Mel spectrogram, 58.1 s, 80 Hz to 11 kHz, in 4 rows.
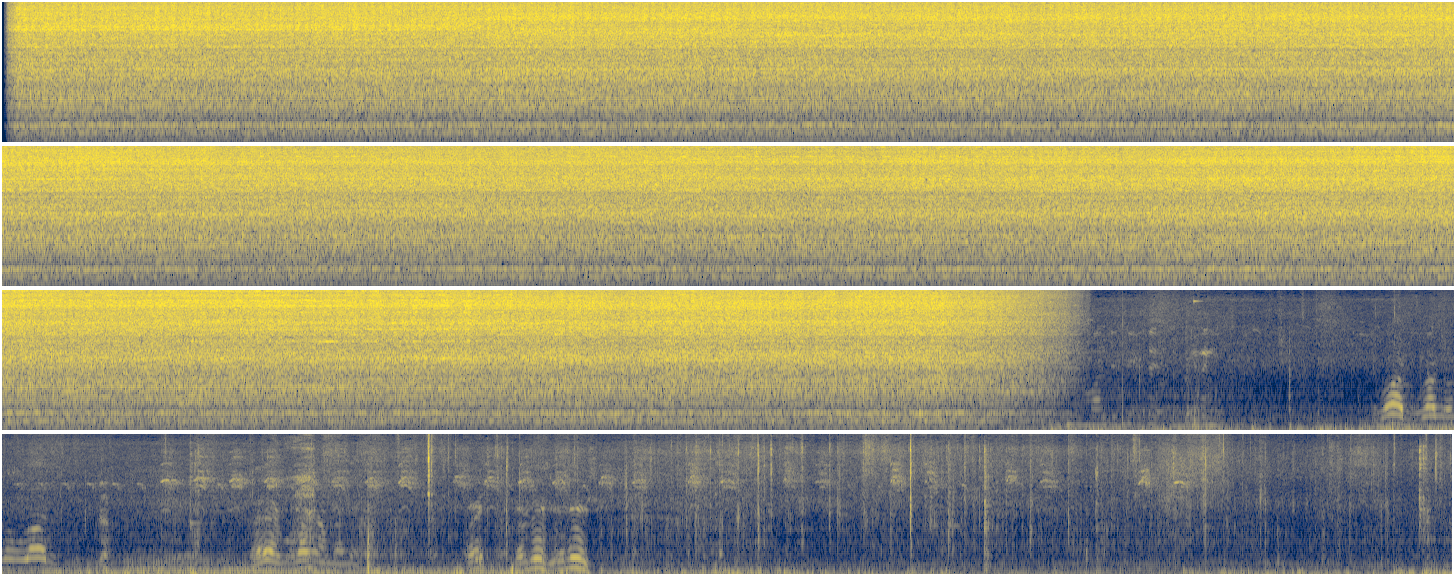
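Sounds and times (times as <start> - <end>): sawmill machinery humming: 0.0 - 40.1.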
